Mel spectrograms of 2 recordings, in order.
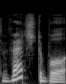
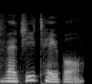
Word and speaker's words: vegetable: My classmates laughed once when I mispronounced vegetable as veggie table.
